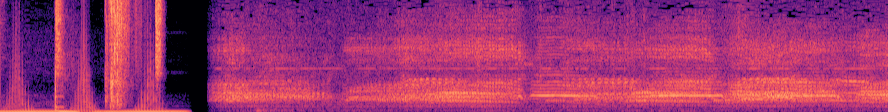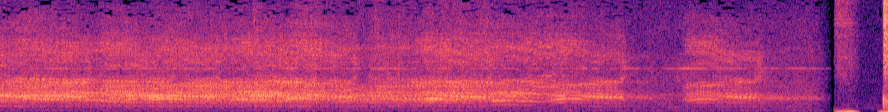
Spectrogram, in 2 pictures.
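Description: A flock of carrion crows cawing, many calls overlapping. Electronic music with a heavy bass plays for about the first second, stops, and cuts back in near the end.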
